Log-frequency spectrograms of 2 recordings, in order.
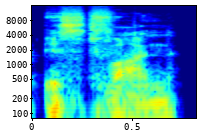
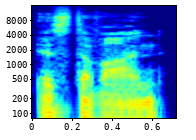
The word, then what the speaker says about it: Istvan: I really like, I've been trying to do more Istvan because I always thought Istvan, and there is no, you're right. There's no extra syllable there. Yeah. But it feels like there should be.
